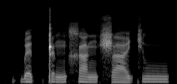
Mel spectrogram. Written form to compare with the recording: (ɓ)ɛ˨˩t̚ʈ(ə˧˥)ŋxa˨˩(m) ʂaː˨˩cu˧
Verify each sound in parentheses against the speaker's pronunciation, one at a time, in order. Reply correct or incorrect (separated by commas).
correct, incorrect, incorrect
